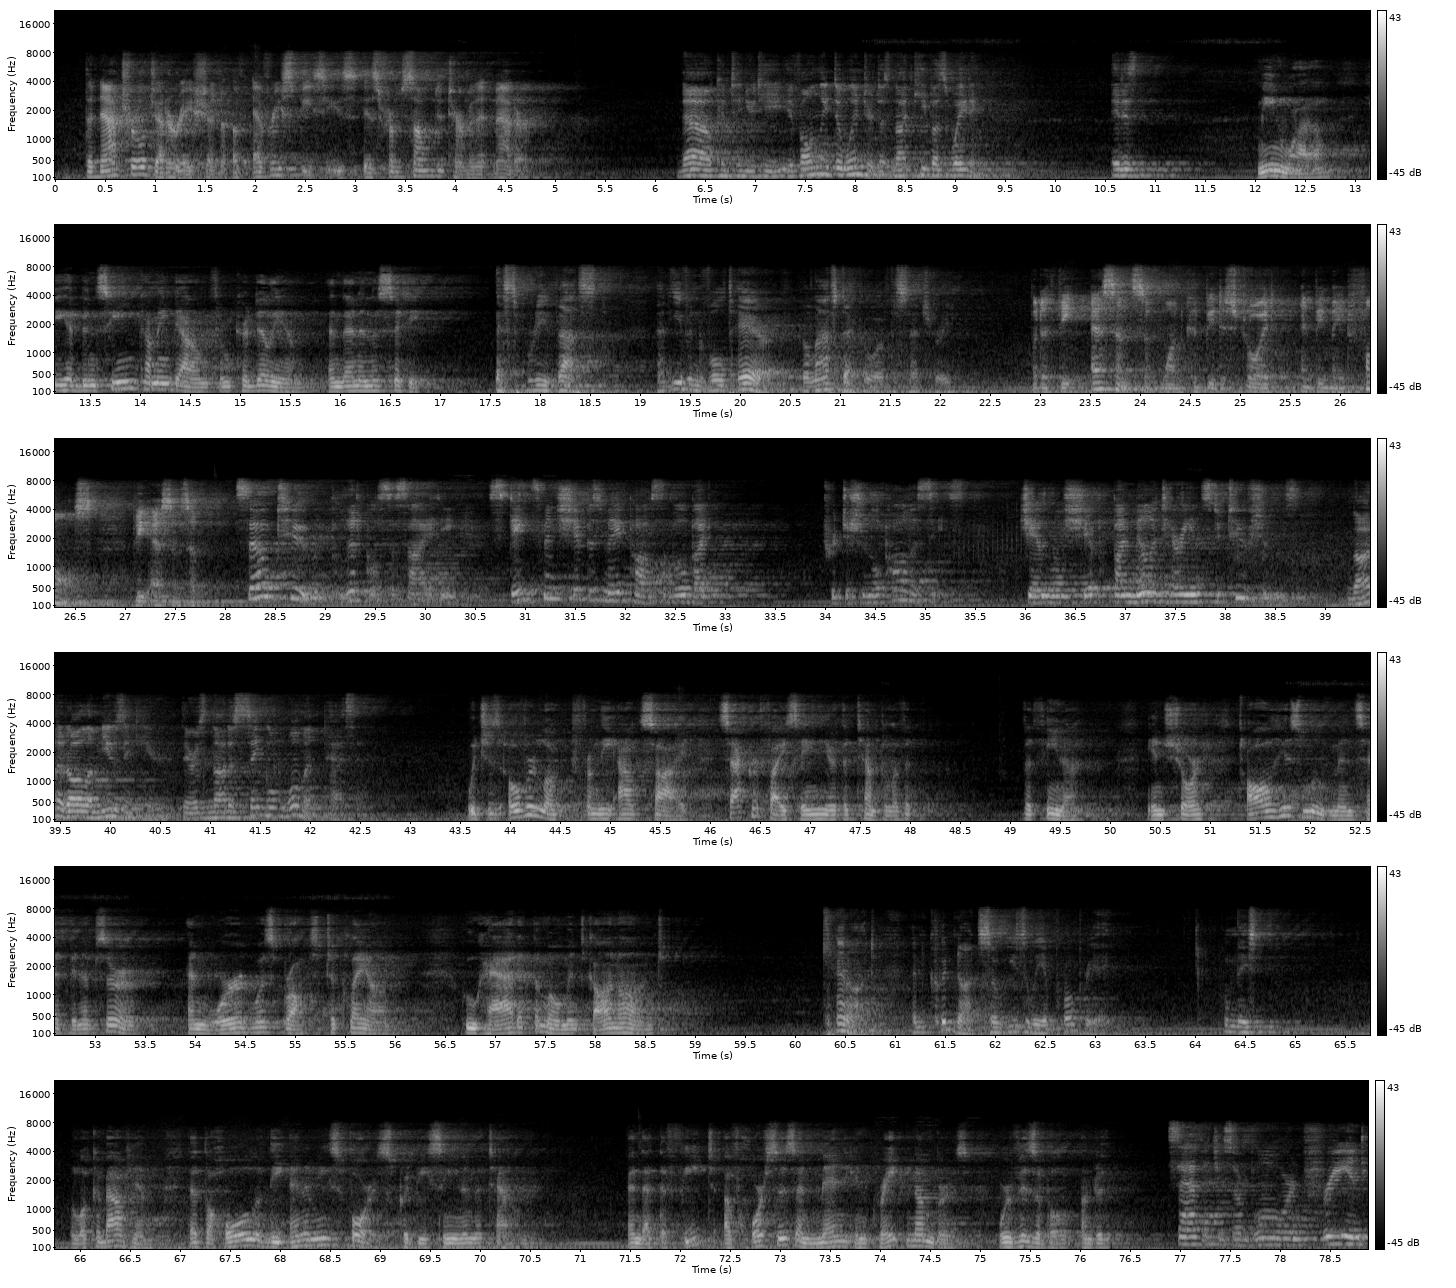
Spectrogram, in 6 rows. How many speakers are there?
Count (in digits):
6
